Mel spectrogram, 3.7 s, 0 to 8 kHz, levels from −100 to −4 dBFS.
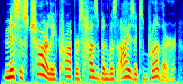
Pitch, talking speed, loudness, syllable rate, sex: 215 Hz, 115 wpm, -18 LUFS, 3.6 syllables/s, female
